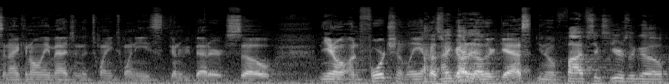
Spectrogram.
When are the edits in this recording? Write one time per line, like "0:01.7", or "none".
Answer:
0:03.1
0:04.2
0:05.3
